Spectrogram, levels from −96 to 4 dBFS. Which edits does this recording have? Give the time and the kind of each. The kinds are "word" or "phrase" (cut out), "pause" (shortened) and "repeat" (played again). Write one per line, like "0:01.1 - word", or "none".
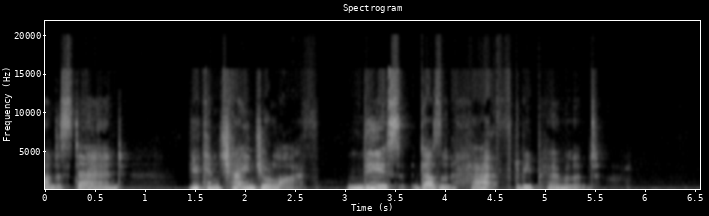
none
